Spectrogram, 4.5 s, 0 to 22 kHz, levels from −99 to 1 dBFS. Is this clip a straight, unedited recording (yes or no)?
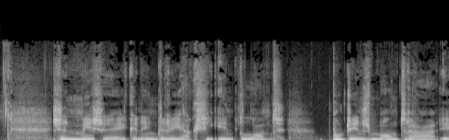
no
